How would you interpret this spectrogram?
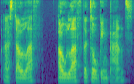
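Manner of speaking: usual speaking voice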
